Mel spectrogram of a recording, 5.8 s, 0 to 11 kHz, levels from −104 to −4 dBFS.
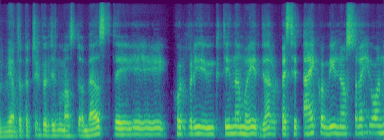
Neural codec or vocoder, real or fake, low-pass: codec, 16 kHz in and 24 kHz out, 0.6 kbps, FocalCodec, streaming, 2048 codes; fake; 9.9 kHz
